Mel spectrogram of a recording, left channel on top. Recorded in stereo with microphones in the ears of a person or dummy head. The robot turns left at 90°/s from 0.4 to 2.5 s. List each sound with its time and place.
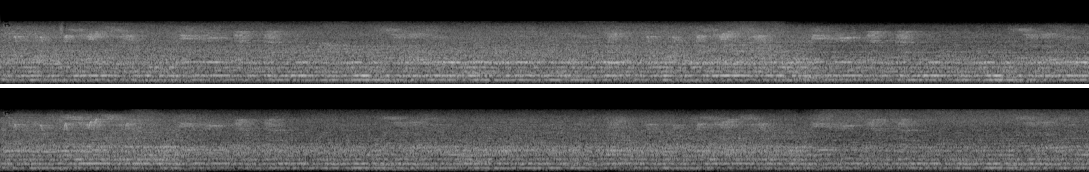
0.0 s an insect: 10° right, 0.8 m; by 10.9 s 160° left, 0.8 m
